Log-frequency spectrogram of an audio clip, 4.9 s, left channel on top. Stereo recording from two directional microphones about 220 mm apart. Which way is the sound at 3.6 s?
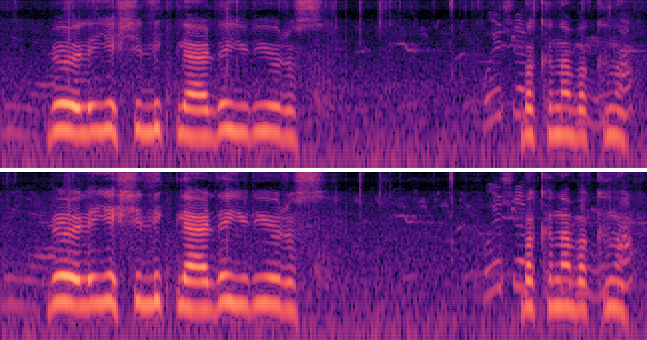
50° right (ahead or behind).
